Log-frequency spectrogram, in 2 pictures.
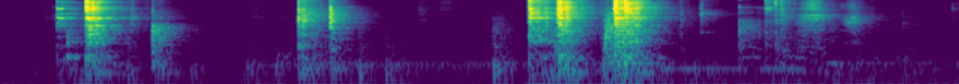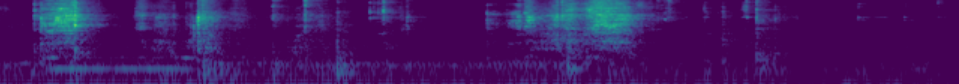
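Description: Metal scraper blades clattering and ringing as they are set down on a wooden desk, several sharp hits in the first four seconds or so. Then softer scraping and rubbing as tools are handled around the print and the print bed.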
